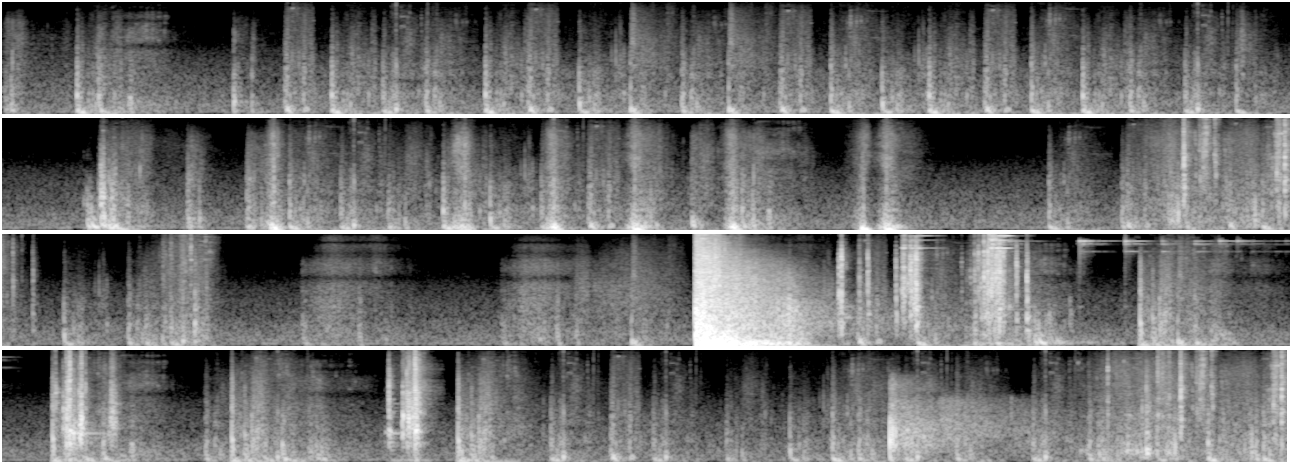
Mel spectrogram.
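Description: Quick footsteps thud on grass and dirt.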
